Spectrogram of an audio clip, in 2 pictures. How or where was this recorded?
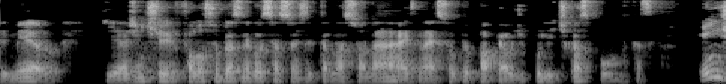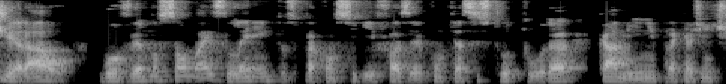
video call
